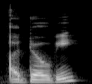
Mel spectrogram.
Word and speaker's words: adobe: They all end with an E that makes the same sound, the long E sound, like green beans. Recipe, coyote, sesame, adobe, karate, apostrophe, catastrophe, and acne.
